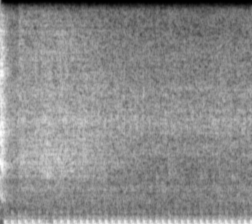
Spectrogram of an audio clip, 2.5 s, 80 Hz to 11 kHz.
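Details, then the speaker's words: Apollo 250cc Chinese dirt bike, cold start with the exhaust completely cold, after an electrical repair for no spark: quick catch, then a steady, even single-cylinder putter with no misses or knocks; clean cold idle. "It's running good. Starts right up. That's a cold start. Like I said, the exhaust is completely cold. That is 100% cold. Cold start."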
